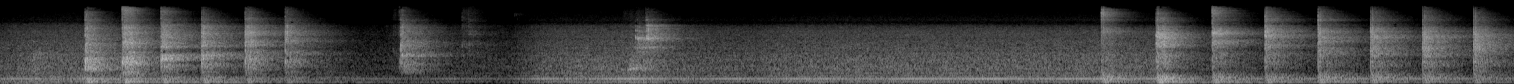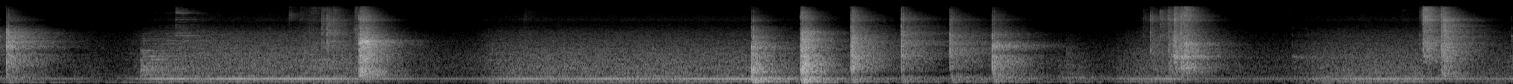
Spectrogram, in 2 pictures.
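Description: Claw hammer striking a steel chisel to cut old solid-wood parquet strips out of a floor. The blows come in quick runs with pauses between, over a steady low hum.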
